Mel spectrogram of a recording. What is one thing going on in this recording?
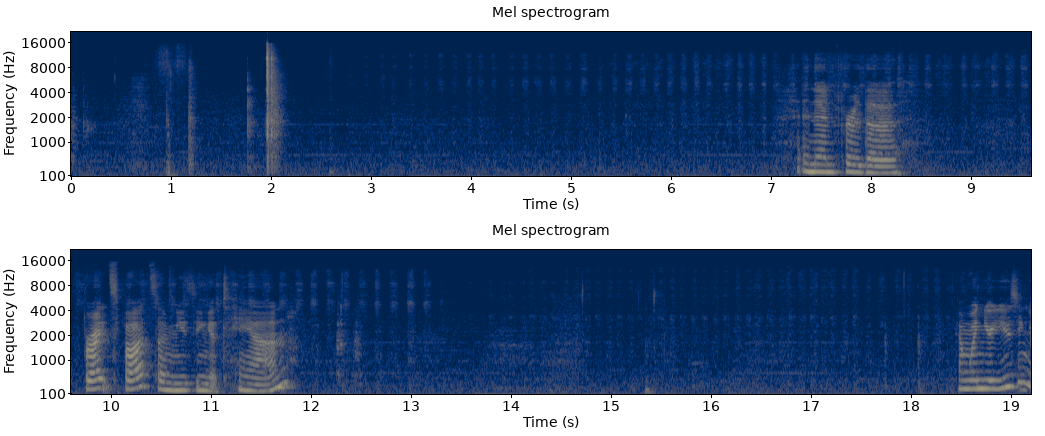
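Coloured pencils scratch softly on paper.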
